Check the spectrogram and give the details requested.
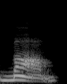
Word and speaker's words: Maame: it's pronounced Mom. It's Maame.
